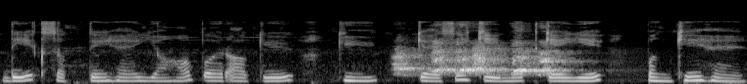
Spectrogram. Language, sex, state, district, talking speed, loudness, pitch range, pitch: Hindi, female, Rajasthan, Bikaner, 105 wpm, -18 LUFS, 160-180 Hz, 165 Hz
